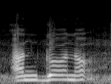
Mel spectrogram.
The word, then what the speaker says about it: Angono: Angona na o angono ko alam yung pronounce dito kasi yung ibang tiga rito angono ang pronunciation ng kanilang lugar.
